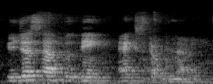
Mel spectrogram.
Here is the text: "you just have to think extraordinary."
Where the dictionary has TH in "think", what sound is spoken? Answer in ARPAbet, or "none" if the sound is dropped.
T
